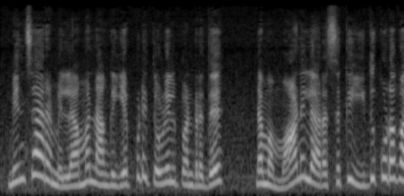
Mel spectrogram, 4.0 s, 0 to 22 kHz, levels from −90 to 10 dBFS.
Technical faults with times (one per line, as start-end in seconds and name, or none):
none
